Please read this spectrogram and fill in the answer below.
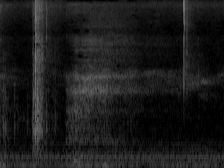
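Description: Plastic blister pack of a crankbait handled in the hand: a short tap about a third of a second in and a faint click near the end, over a low steady hum.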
